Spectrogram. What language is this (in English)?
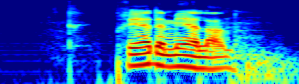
Norwegian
